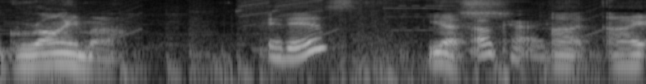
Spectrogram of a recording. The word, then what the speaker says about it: Grimer: Not his regular, not Grimmer, but No. somebody else from STC. Actually, it's pronounced Grimer.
